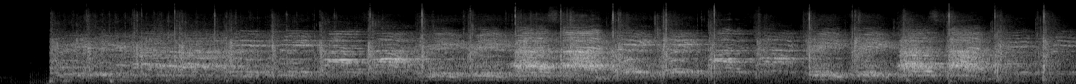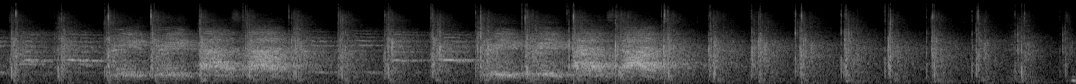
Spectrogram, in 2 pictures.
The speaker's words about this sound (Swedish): och um, under uppläsningen av, eller under presentationen av årets diktsamling så fick vi också höra lite eh, röster i solidaritet med eh, eh Palestina som vi kan höra här också.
